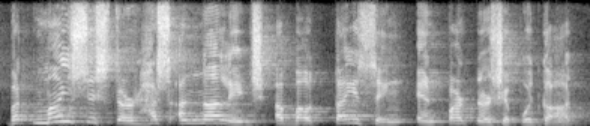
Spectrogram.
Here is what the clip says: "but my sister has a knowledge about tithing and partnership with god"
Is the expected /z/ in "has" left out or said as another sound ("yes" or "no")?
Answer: yes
